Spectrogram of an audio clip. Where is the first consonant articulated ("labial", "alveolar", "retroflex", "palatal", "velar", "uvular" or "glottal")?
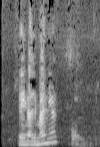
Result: velar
